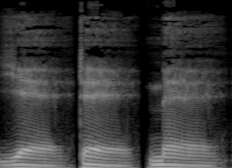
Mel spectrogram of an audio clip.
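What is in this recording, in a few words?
"yeteme", concatenated syllables; Affixing experiment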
